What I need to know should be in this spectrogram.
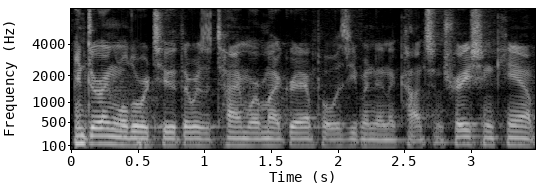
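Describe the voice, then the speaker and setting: In an American accent, a man with a fairly low pitch speaks with monotone, flat intonation over noticeable background noise. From United States. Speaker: stand-up comedian. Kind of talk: podcast interview answer.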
